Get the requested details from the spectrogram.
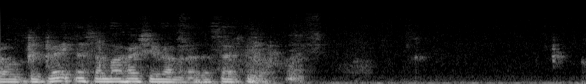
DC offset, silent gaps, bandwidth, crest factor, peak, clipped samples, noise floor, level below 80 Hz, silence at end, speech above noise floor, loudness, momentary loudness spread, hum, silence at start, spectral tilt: under 0.1%; none; 10 kHz; 16 dB; -8 dBFS; under 0.1%; -45 dBFS; -42 dBFS; 0 s; 24 dB; -23 LUFS; 20 LU; none; 0 s; -8.5 dB/octave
